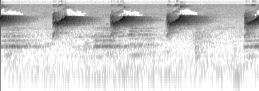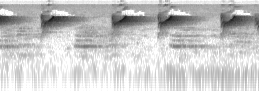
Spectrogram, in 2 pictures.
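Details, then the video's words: Olive-backed (yellow-bellied) sunbird giving high, sharp, slightly descending chips, repeated roughly every three-quarters of a second in a steady series. "เสียงนกกินปลีอกเหลือง Olive-backed sunbird, Yellow-bellied sunbird"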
